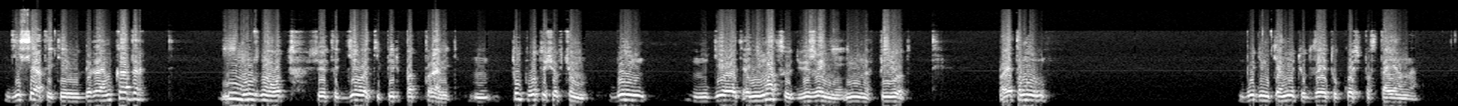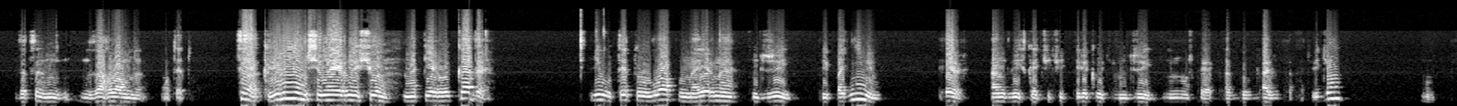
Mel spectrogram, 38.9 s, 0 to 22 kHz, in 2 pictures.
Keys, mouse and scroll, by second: 16.8 click, 22.3 click, 23.6 click, 27.7 click, 29.5 g, 32.3 r, 34.4 g.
